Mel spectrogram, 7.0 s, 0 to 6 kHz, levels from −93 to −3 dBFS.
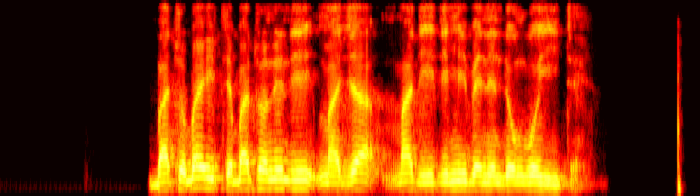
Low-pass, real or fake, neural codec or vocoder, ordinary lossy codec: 5.4 kHz; fake; codec, 16 kHz, 16 kbps, FunCodec, trained on LibriTTS, 50 frames a second; Opus, 64 kbps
